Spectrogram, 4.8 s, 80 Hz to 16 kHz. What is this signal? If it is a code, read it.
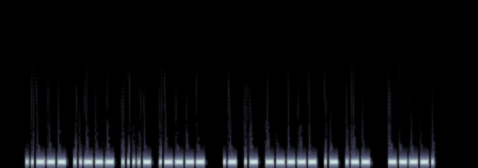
Morse code, heard as a keyed tone, about 44 wpm, 700 Hz. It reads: 2241 AA0AW 9
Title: Worked All Europe DX Contest - QTC Exchange - 45wpm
